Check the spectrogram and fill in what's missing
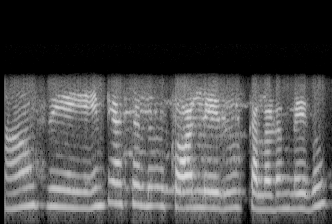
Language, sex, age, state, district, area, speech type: Telugu, female, 18-30, Telangana, Ranga Reddy, rural, conversation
